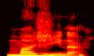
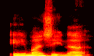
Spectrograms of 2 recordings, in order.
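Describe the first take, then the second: First: The word is said in its casual spoken form. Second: The word is said in its full form. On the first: "people tend to say imagina. So that's how it's spoken" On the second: "the word is imagina"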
